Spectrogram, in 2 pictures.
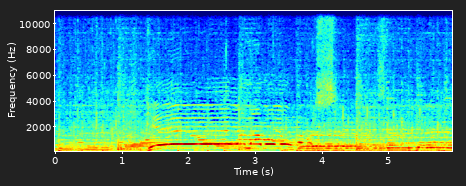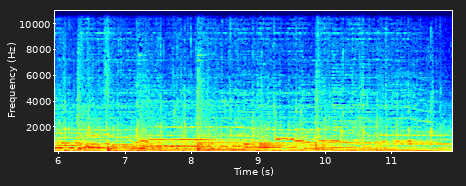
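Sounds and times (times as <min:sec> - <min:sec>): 
church audience applauding: 0:00.0 - 0:11.9.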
